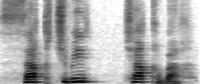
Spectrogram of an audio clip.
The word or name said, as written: saqchbilchaqbaj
